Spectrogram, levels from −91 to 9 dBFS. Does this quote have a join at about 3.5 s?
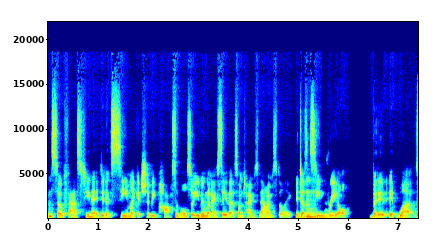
no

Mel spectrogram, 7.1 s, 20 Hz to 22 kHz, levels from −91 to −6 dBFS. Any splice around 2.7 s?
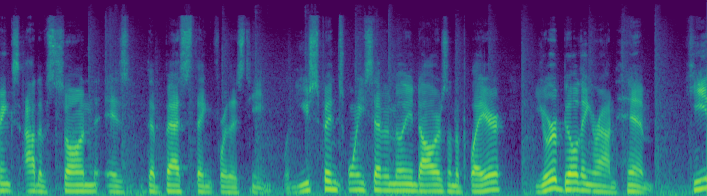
yes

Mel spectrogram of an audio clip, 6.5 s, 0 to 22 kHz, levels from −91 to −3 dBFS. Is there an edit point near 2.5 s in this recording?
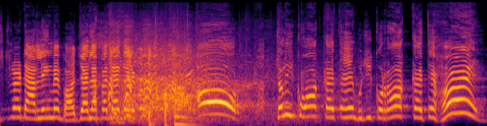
yes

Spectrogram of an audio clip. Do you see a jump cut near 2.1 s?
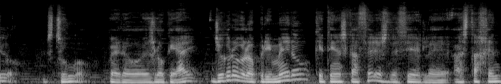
yes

